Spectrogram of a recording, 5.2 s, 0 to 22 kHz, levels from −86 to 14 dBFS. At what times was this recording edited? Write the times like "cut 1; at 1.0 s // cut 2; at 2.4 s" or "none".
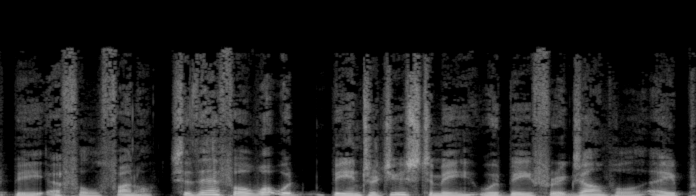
cut 1; at 1.2 s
